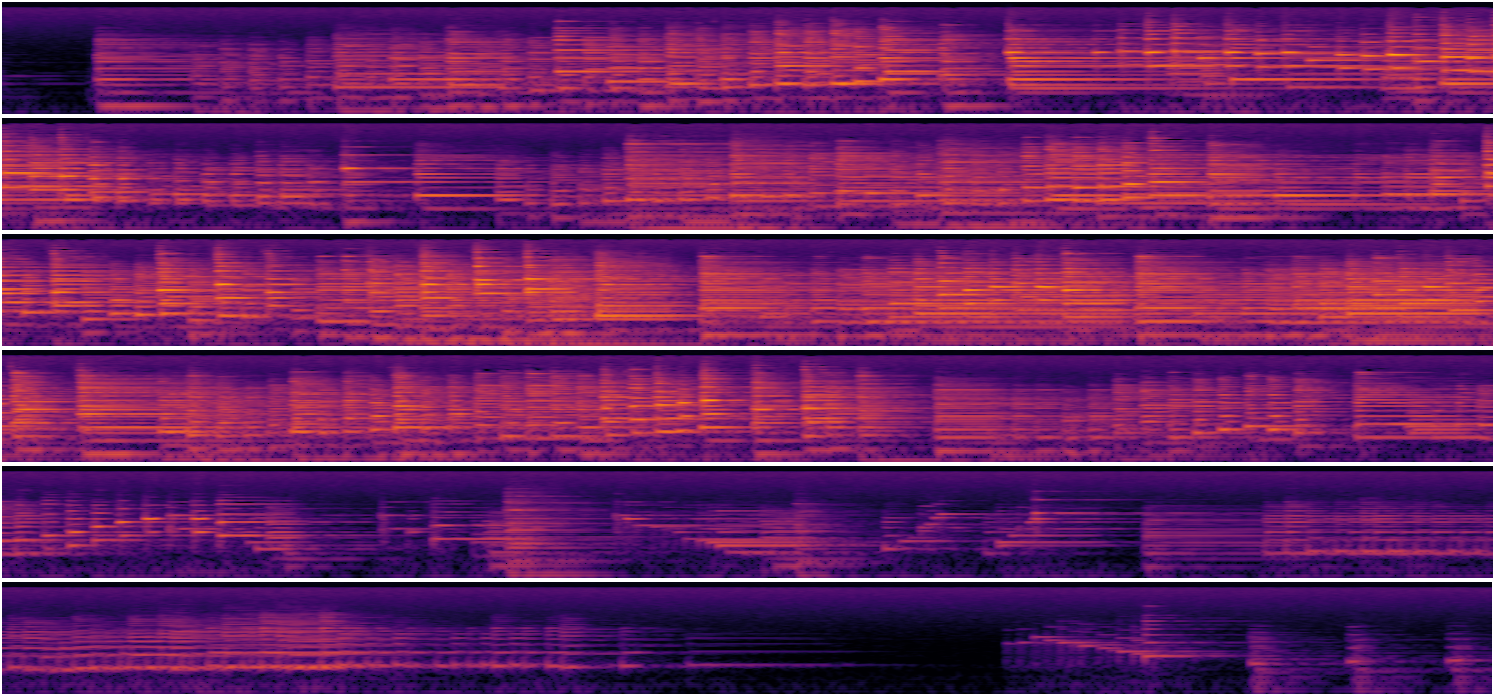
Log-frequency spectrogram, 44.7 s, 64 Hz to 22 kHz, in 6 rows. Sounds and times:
Piano: 0.0s - 44.7s.

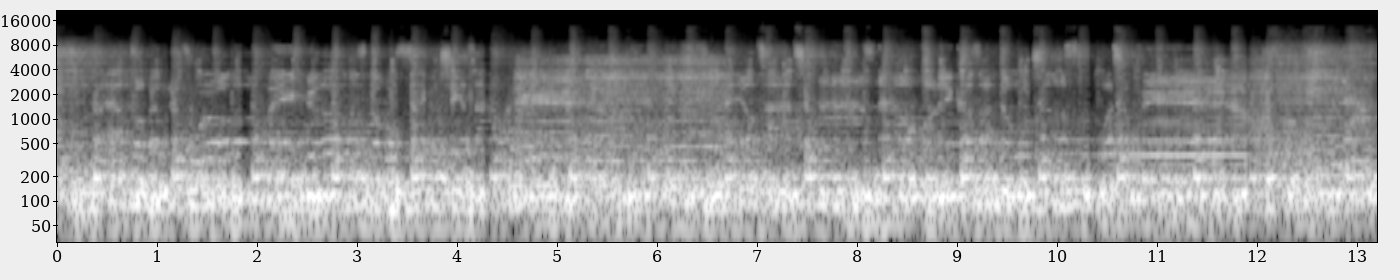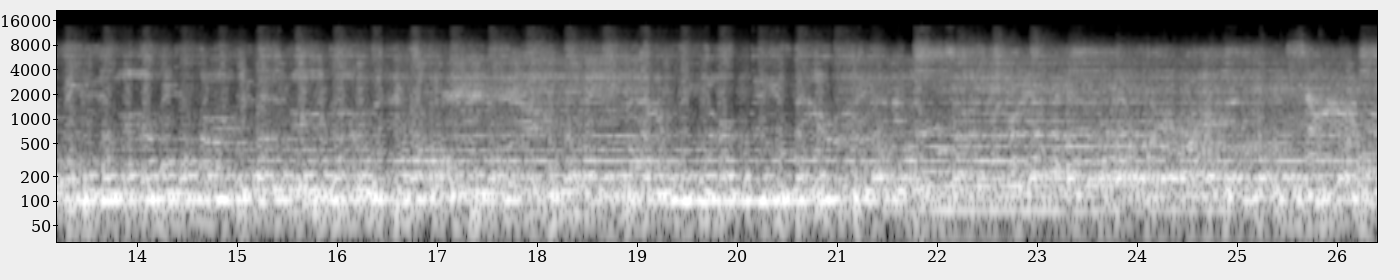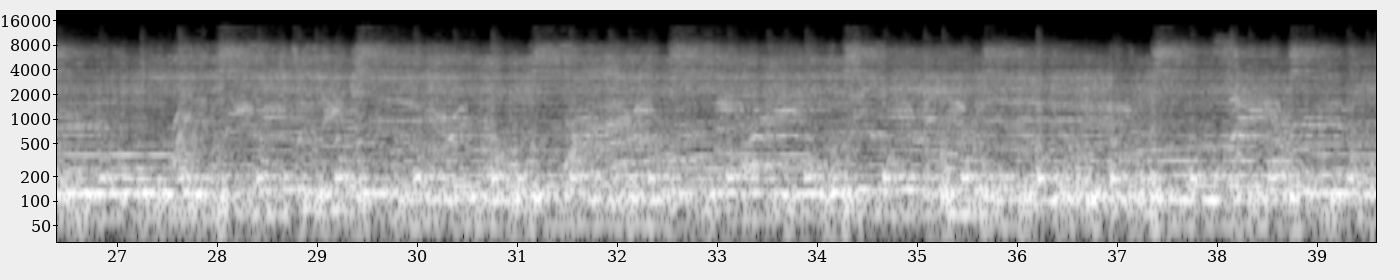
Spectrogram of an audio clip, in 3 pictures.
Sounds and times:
Music: 0.0s - 39.5s.

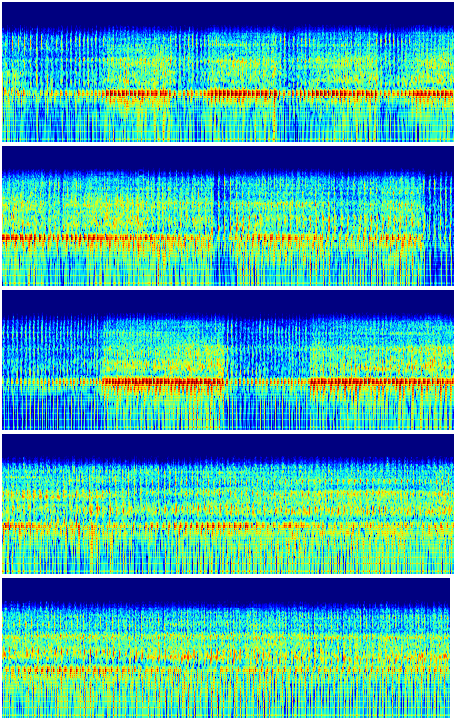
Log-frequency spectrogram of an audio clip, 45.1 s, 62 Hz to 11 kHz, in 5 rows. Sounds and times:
Engine: 0.0s - 45.1s.

